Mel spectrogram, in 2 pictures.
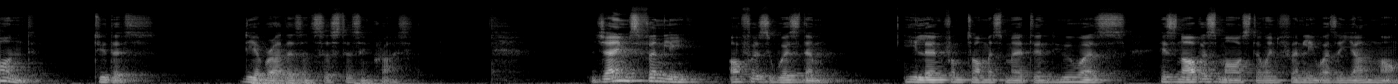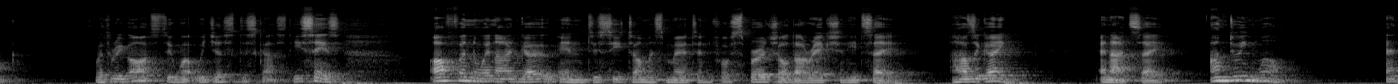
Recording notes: Brings today's reflection from Kirkliston Parish Church, Scotland.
